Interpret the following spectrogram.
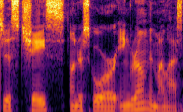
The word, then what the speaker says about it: Ingraham: it's just chase underscore ingram and my last name is spelled a little different i n g r h i always say i n and then the word gram like graham cracker um my email chase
